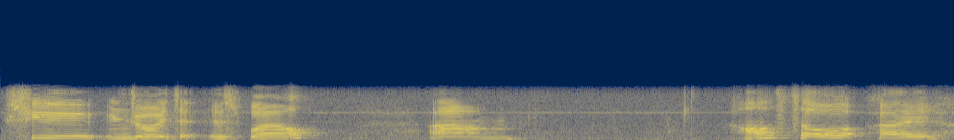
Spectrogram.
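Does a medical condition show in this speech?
Yes: ataxia.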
